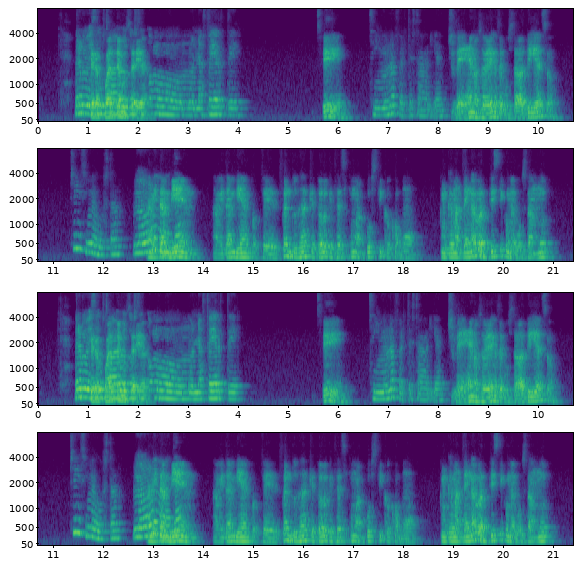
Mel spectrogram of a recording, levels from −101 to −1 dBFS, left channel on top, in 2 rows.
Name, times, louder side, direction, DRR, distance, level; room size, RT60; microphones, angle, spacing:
voice 1, 0.5-4.0 6.6-8.4 11.3-12.3 12.6-13.6, right 3 dB, 75° right, -4 dB, 0.8 m, -33 dB
voice 2, 1.0-2.1 5.7-6.1 8.3-10.3 12.9-13.8 14.2-14.9 15.2-18.2 18.7-20.8, left 1 dB, 5° left, -3 dB, 0.7 m, -30 dB
2.7 x 2.4 x 2.8 m, 0.41 s
head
